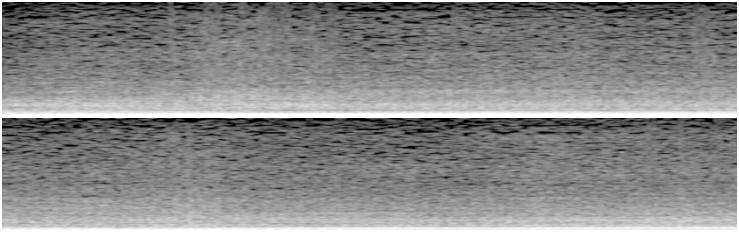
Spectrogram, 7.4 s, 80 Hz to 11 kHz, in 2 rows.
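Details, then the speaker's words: 1987 Dodge Aries Shelby Z turbo intercooled wagon, cold after sitting a while, in neutral, very low restriction exhaust: steady loud fast high idle with deep even exhaust pulse, slight alternator belt squeak noted, no knocks or misses; normal cold-start high idle. "It's got a very, very low restriction exhaust, so it's running on high idle, and that's what it sounds like."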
